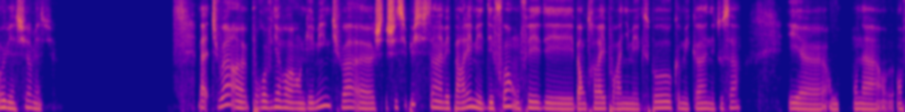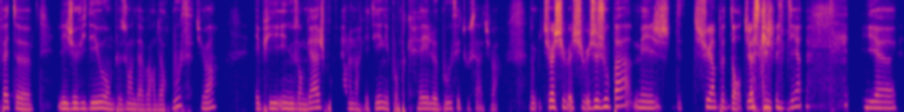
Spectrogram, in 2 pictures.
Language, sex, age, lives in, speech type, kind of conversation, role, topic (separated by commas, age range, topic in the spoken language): French, female, 40-44, United States, conversation, unstructured, none, Comment aborderiez-vous les différences culturelles au sein d’une équipe internationale en télétravail ?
